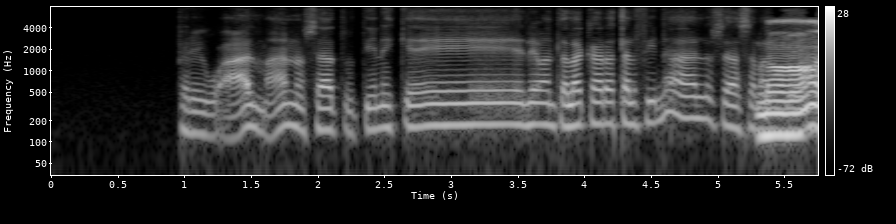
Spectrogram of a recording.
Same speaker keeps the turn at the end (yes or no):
no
